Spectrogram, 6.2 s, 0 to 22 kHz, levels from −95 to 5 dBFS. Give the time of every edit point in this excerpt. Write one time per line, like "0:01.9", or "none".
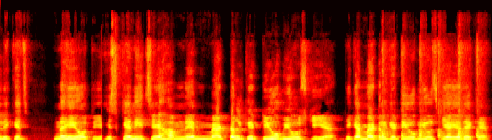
0:01.3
